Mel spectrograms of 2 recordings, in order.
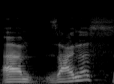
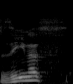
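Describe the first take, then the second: First: Slow, questioning "Zinus" with a long drawn "Zi"; first guess at a name. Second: Softer, quick "Zinus" with a short "zi", rising like a question; second quieter try. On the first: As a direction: try out "Zinus" slowly like an unsure guess. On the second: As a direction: murmur "Zinus" again, checking the sound. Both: Shown as a demonstration. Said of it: "how do you pronounce it?".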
